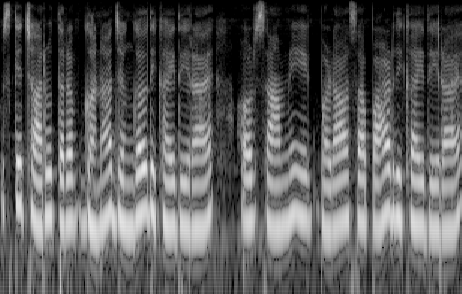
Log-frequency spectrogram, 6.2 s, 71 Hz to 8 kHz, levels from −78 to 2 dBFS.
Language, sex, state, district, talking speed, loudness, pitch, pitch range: Hindi, male, Uttarakhand, Tehri Garhwal, 185 wpm, -14 LUFS, 225 Hz, 210-245 Hz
